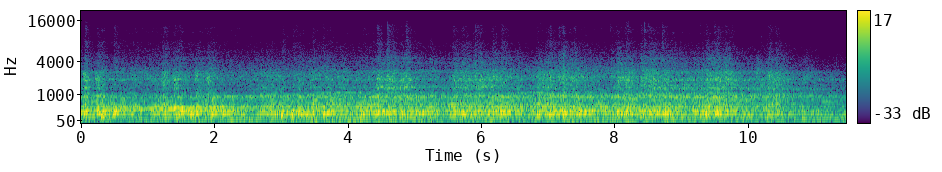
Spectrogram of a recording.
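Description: Electric commuter train running along the platform: a steady, loud rumble of its wheels on the rails, with light clatter, easing slightly near the end.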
